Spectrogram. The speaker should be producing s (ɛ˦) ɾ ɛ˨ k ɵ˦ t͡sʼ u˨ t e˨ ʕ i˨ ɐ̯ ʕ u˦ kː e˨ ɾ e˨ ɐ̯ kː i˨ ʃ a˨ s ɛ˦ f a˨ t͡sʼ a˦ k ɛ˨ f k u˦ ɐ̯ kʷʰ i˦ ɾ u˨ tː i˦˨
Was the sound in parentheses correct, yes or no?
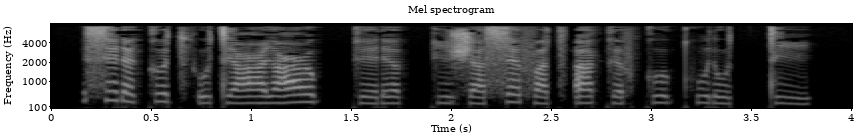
no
